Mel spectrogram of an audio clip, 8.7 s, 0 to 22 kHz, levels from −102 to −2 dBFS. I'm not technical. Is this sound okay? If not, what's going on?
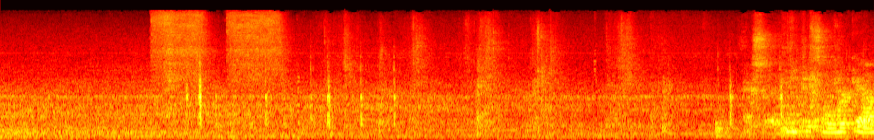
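No. The file has damaged data in a compressed stream: a small stretch of the stored information is wrong, so the player can't read it properly, loses its place and has to hunt for the next clean section. You hear this as a short chirp, squawk, click or brief gap, twice: from 2.94 to 3.00 seconds and from 5.92 to 5.97 seconds, each lasting only about 60 milliseconds.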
